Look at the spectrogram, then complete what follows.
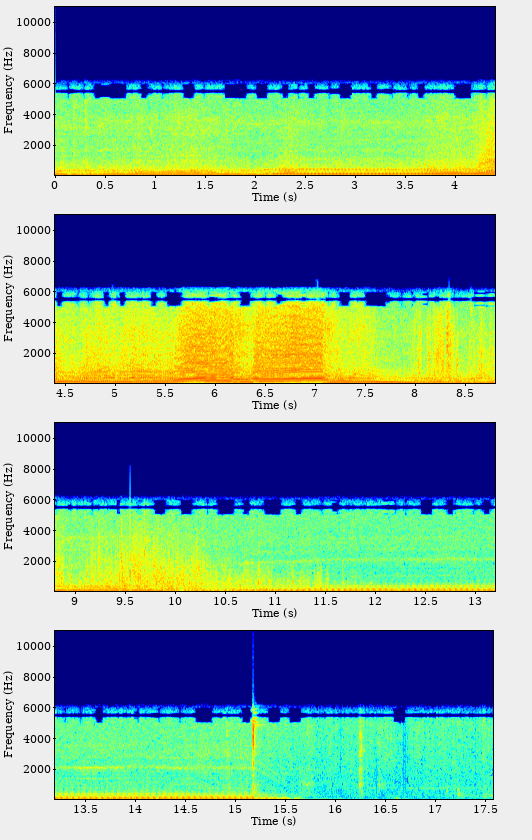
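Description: Minibuggy engine running under way, revving up and falling back between about four and eight seconds in, then running more steadily and a little quieter. It is switched off with a click about fifteen seconds in, leaving only a few faint clicks.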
